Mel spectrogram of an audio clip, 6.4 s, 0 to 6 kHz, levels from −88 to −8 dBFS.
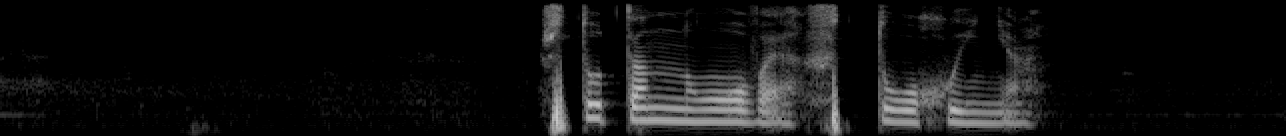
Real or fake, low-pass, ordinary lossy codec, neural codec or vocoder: real; 5.4 kHz; none; none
